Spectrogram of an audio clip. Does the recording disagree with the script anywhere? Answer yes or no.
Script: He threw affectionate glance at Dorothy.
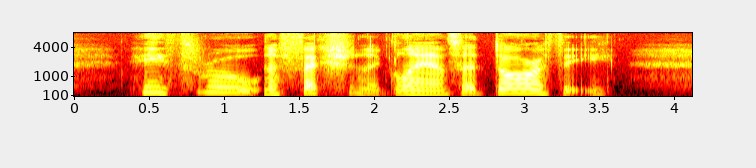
no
